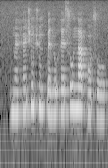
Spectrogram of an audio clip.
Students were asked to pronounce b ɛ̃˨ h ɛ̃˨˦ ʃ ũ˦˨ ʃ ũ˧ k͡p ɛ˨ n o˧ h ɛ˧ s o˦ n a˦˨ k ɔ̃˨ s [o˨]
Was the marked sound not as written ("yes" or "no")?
no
